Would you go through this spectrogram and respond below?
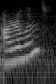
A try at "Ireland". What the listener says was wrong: A lot of cathedrals in Ireland. There are a lot of cathedrals in Ireland. Ireland. Ireland.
